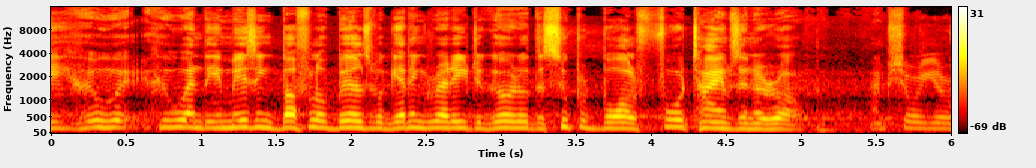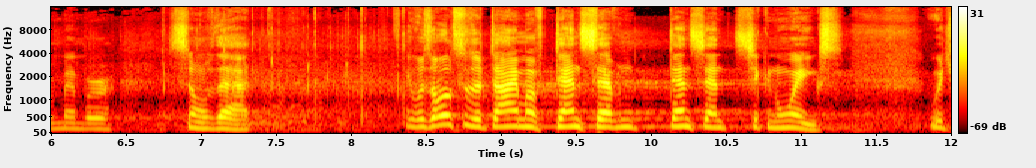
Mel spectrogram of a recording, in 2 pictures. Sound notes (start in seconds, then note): 6.7 audience applauding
